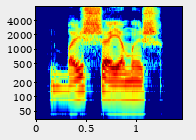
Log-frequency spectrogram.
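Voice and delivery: dry, matter-of-fact delivery. Narrator reads a character's remark after a dull thud is heard, dry delivery. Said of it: "сухо произнес Калиб".

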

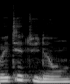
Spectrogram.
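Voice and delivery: singularly softened voice. The host asks the young girl who enters with a lantern, in a singularly softened voice. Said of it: "d'une voix singulièrement radoucie".

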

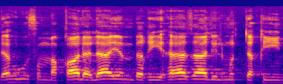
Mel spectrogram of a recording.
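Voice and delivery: ordinary delivery

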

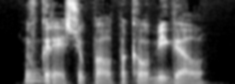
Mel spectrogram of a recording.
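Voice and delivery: ordinary delivery

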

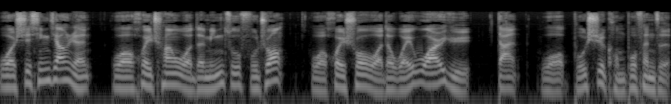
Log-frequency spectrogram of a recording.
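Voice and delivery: normal talking voice

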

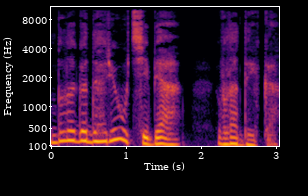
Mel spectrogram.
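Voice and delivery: trembling, quavering, shaky voice. A man, after listening long, thanks his lord once more; trembling voice. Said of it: "проговорил он дрожащим голосом".

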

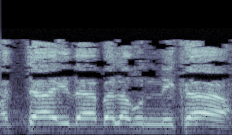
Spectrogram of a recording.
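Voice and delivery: ordinary delivery

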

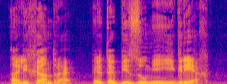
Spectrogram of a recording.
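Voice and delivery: plain reading voice

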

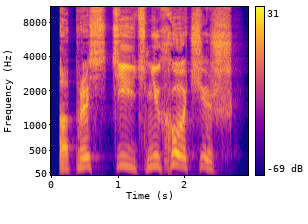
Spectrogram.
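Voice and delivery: frenzied, bitter, slow, wild reproachful tone. Narrator reading a novel, a man shouting at a woman: frantic reproachful shout. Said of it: "прокричал Митя Грушеньке с безумным упреком".

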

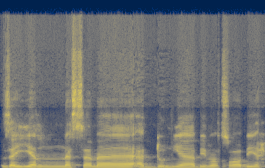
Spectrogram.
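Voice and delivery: ordinary talk

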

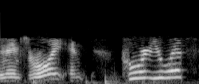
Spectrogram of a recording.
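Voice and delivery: high-pitched, loud, furious demanding voice.

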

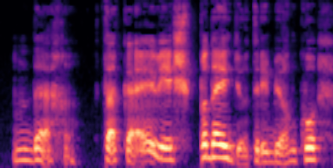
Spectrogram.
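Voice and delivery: low, contemptuous, disdainful, scornful delivery. A father turns from his wife to remark on his little daughter's picture, contemptuous. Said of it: "презрительно заметил он".

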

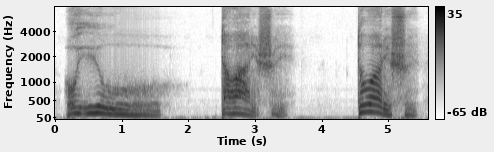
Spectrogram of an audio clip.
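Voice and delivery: high, faint, half-swooning babbling. Narrator voicing a man being put back into the boat, babbling half-fainting. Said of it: "лепетал он в полуобмороке".

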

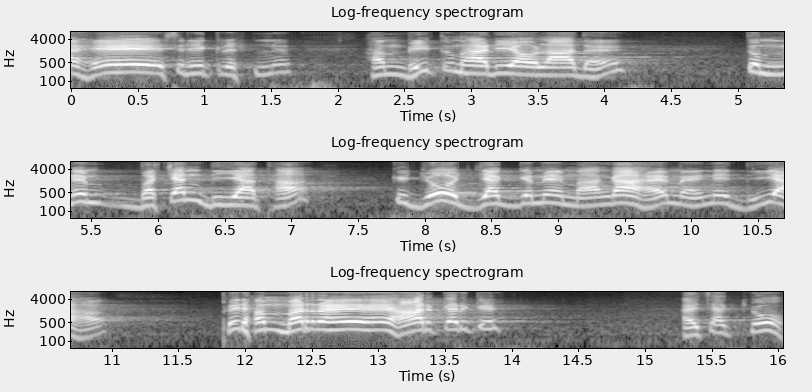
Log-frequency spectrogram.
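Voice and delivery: plain

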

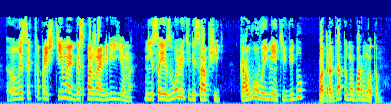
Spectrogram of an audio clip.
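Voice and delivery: thin, high, little bleating voice. A demon politely questions the vampiress, in a thin bleating voice. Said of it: "Тонким голоском проблеял".

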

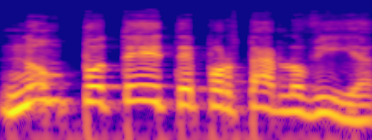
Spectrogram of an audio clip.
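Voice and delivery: high-pitched shout. Khalil objects to others taking a man away, shouting. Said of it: "urlò Khalil".

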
